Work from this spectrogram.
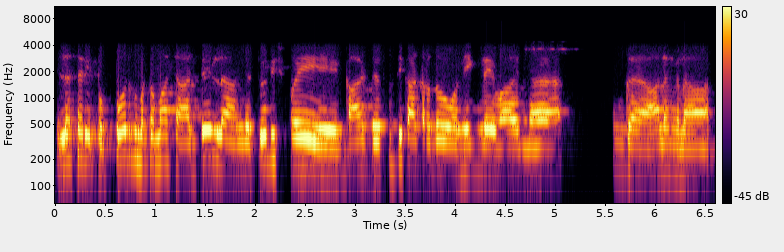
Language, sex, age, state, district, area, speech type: Tamil, male, 18-30, Tamil Nadu, Krishnagiri, rural, conversation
